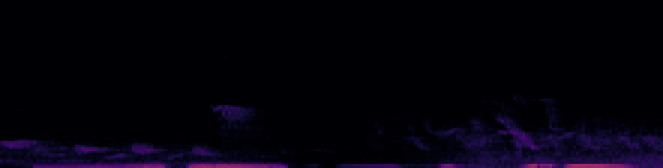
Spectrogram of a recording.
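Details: Eurasian collared dove (Streptopelia decaocto) at a UK garden gives its low, hollow three-part coo, the middle note longest, with faint high chirps from small birds and a low rumble behind.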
